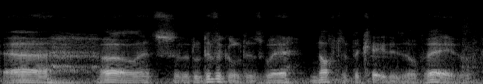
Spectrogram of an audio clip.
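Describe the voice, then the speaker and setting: Actor as deep-voiced, courteous police inspector. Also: male voice, normal speed, slight background noise, lightly acted. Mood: flustered, polite. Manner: courteous, hesitant, ruminative. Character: unhurried, probing French police inspector, courteous and wry. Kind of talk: audio drama acting, questioning and narrating.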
